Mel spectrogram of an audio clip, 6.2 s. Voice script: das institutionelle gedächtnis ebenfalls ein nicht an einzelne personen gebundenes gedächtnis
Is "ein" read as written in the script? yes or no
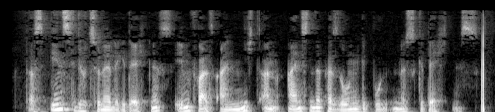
yes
